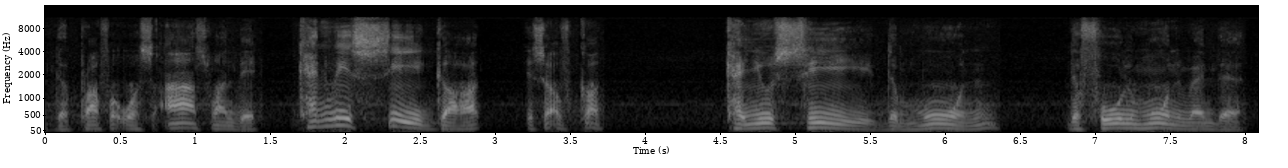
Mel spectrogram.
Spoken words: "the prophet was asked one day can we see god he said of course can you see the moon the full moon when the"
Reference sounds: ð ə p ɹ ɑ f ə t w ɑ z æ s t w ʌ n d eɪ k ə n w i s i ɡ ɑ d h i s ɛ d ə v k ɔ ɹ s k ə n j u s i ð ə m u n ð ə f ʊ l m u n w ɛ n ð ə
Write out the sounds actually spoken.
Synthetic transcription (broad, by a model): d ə p ɹ ɑ f ə t w ɑ s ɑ s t w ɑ n d eɪ k ə n w i s i ɡ ɑ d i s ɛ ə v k ɔ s k ə n j u s i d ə m u n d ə f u l m u n w ɛ n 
